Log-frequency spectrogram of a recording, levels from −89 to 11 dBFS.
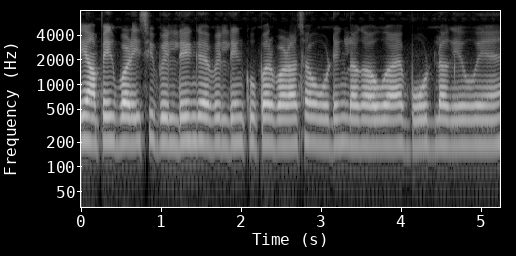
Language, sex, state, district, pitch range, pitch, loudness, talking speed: Hindi, female, Chhattisgarh, Bilaspur, 185-200 Hz, 195 Hz, -18 LUFS, 230 wpm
